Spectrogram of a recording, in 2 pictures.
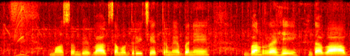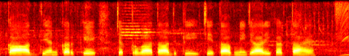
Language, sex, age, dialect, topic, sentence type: Hindi, female, 18-24, Kanauji Braj Bhasha, agriculture, statement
